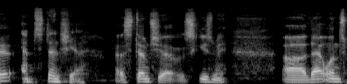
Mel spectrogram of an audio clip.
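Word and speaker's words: Absentia: We're going to do Abstenia. Is that how you say it? Abstentia.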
